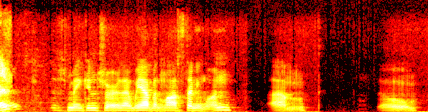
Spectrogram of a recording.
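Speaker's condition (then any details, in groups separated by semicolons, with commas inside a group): Cerebral palsy; limbs affected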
